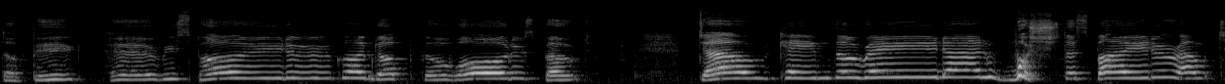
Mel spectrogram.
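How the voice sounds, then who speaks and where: Someone uses a put-on character voice, pitched high and delivered at a very slow pace. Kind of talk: children's nursery rhyme. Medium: read story.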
